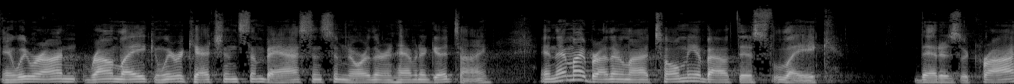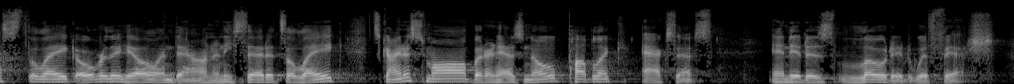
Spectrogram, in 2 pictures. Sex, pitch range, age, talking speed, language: male, 105-125 Hz, 50-69, 180 wpm, English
